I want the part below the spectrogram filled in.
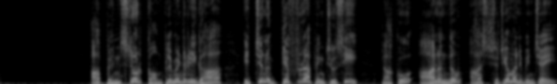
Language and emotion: Telugu, surprised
